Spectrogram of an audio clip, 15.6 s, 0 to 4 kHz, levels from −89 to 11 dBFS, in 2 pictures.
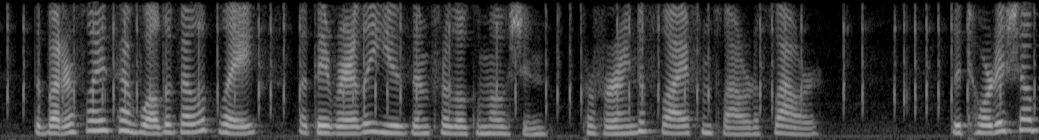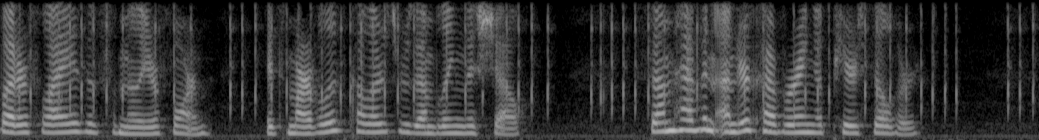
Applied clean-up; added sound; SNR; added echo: none; Typing; 17 dB; none.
